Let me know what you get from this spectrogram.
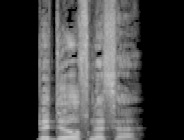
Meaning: nominative/accusative/genitive plural of Bedürfnis
- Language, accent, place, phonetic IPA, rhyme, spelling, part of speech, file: German, Germany, Berlin, [bəˈdʏʁfnɪsə], -ʏʁfnɪsə, Bedürfnisse, noun, De-Bedürfnisse.ogg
